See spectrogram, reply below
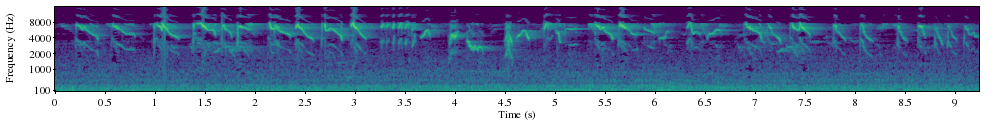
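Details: White-eye singing harsh ngeriwik song to provoke a rival into calling back; long run of very high, sharp downslurred chirps, several per second in bursts, over quiet low hum.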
